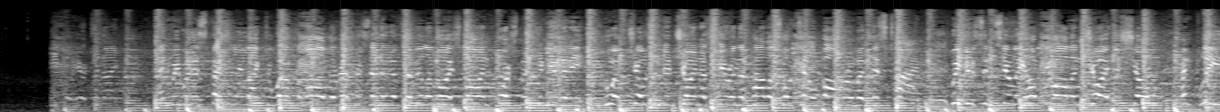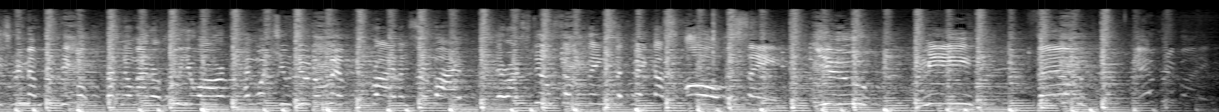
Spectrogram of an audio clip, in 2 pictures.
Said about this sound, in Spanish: la canción que estaban escuchando es …, cantada por o interpretada por …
